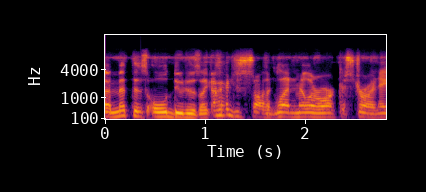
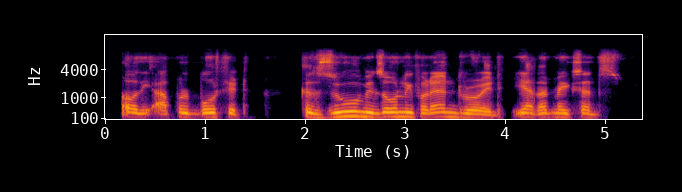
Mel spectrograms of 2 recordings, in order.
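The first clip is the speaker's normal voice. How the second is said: Indian-accented voice. Complaining that the Zoom chat won't show, a speaker puts on an Indian accent. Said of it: "You can't say Apple bullshit in the Indian accent".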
